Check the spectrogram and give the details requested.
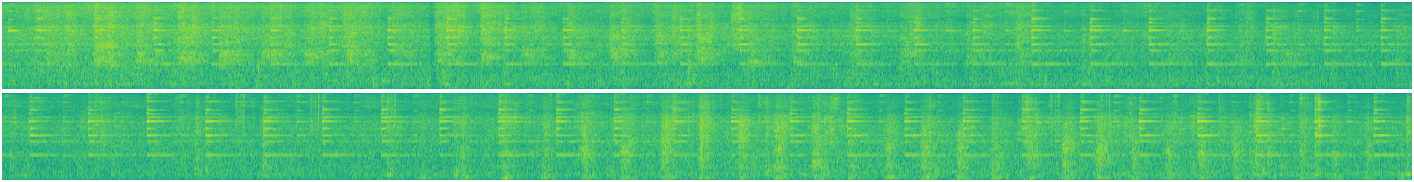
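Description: Passenger coaches of a steam-hauled train rolling across a level crossing, wheels clacking rhythmically over the crossing rails, the clacking heavier in the second half. A steady ringing tone, fitting the crossing's warning bell, sounds throughout.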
